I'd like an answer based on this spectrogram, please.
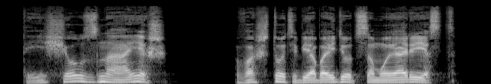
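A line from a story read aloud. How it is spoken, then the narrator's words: Hissing. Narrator (Russian): прошипел он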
